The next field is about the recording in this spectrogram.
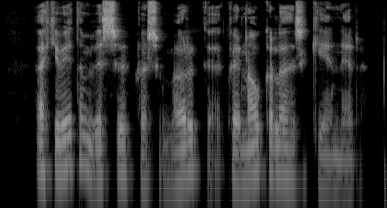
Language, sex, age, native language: Icelandic, male, 30-39, Icelandic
